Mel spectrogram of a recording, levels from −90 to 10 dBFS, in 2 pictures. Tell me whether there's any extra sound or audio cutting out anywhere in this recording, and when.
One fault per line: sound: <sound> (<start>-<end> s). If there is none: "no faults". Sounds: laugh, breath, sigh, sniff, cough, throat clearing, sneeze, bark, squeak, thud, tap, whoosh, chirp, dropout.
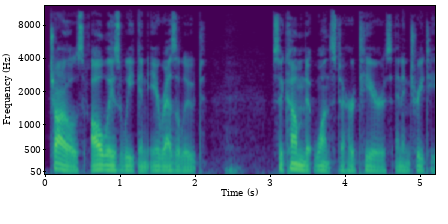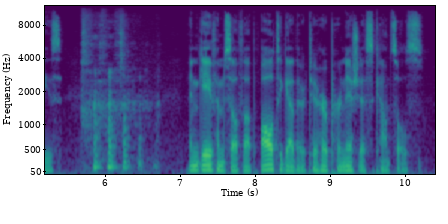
sound: breath (2.4-2.7 s)
sound: laugh (5.7-6.8 s)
